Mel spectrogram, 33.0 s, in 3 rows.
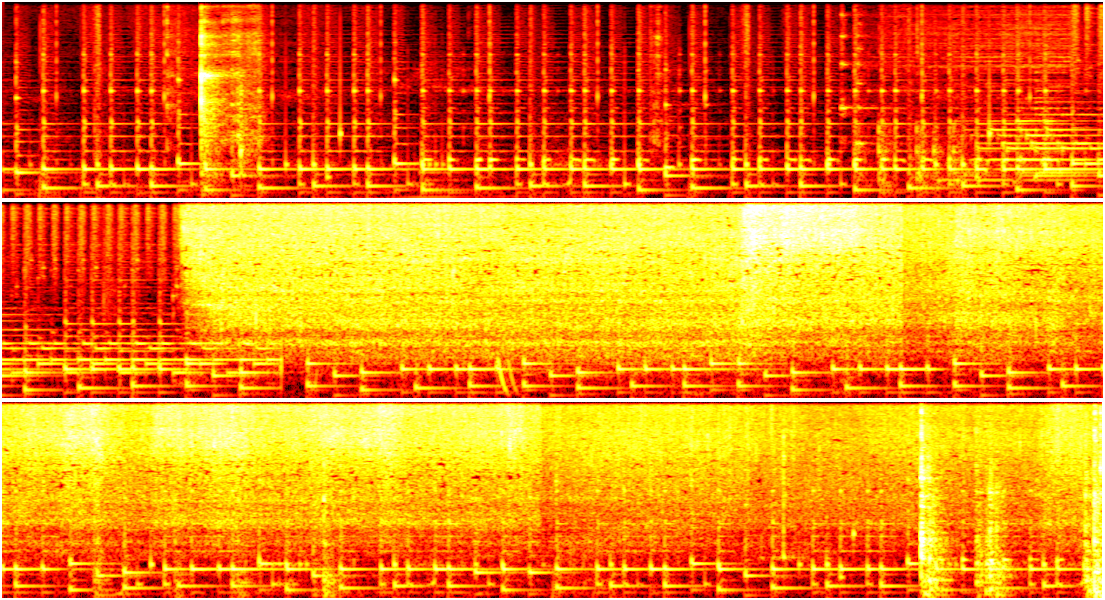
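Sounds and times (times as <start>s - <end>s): background music: 0.0s - 33.0s
food sizzling in hot oil: 12.8s - 33.0s.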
